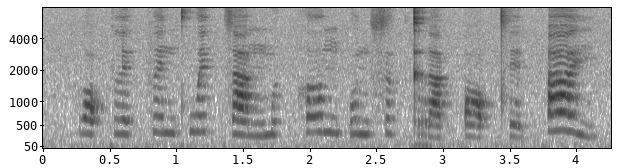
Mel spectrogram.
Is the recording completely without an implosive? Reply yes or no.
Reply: yes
